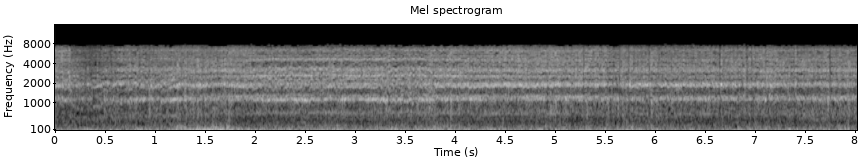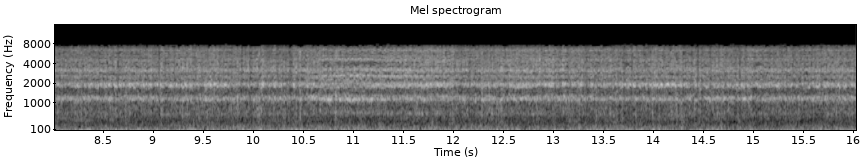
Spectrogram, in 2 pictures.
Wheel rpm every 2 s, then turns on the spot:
140, 160, 160, 160, 160, 160, 160, 160.
none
